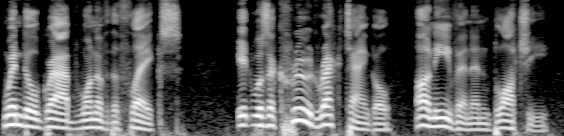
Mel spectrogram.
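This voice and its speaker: Male amateur audiobook reader, mid-pitched with wide intonation, dramatic storytelling, dry close sound. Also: lively intonation, measured pace, no room sound. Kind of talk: scripted audiobook narration.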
